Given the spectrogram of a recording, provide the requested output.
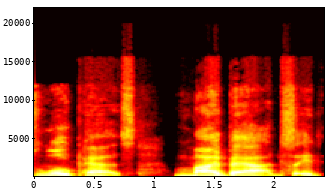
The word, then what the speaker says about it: Lopes: And I think if you like Diego Lopez um or Lopes, however you I still don't even know how you say his name. Well, I see. Come on, Mike. Come on, man. It is Lopez.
